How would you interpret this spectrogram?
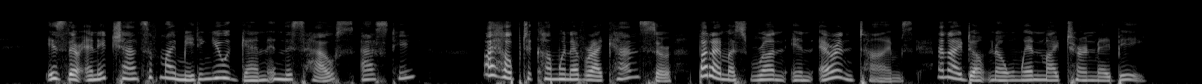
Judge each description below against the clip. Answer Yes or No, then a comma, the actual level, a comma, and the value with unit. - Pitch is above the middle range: Yes, high, 225 Hz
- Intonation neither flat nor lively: No, wide, 5.7 semitones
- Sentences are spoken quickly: No, average, 190 wpm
